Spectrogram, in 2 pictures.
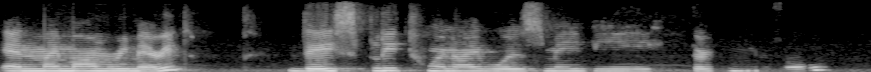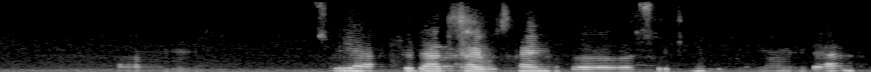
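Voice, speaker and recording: A woman in her thirties with a Serbian accent, a podcast guest telling her story haltingly with many fillers. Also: on the high side, flat delivery, lo-fi sound. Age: 30s. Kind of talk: podcast interview, personal story.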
